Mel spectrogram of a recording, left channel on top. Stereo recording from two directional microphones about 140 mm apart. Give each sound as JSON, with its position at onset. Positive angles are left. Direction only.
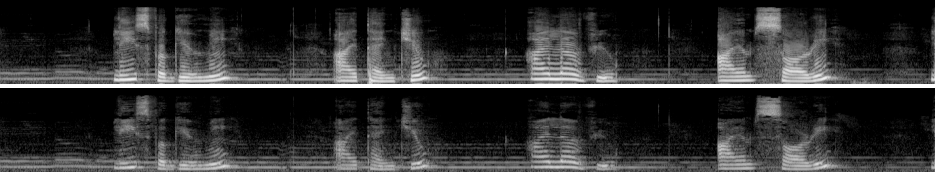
{"t": 0.1, "sound": "music", "side_deg": 0}
{"t": 1.1, "sound": "a woman's voice", "side_deg": 50}
{"t": 3.3, "sound": "a woman's voice", "side_deg": 55}
{"t": 7.2, "sound": "a woman's voice", "side_deg": 50}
